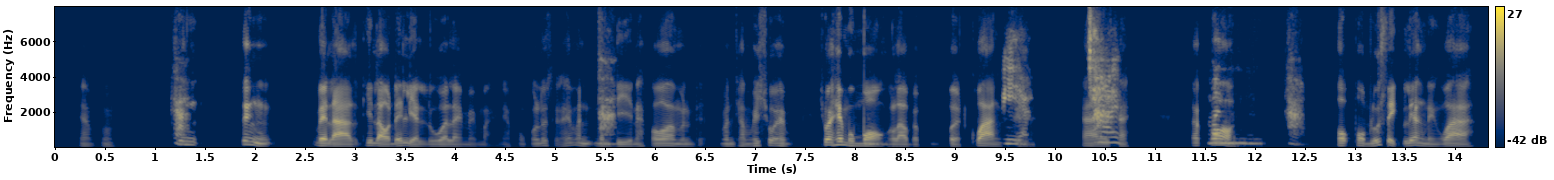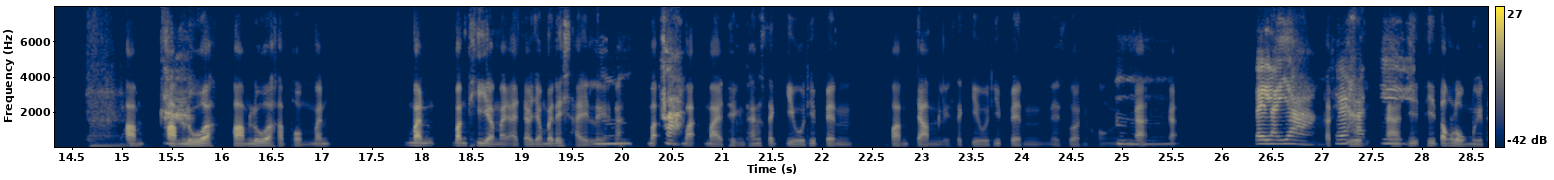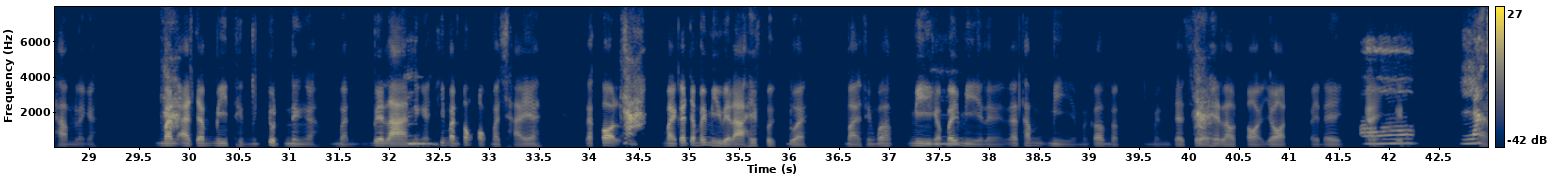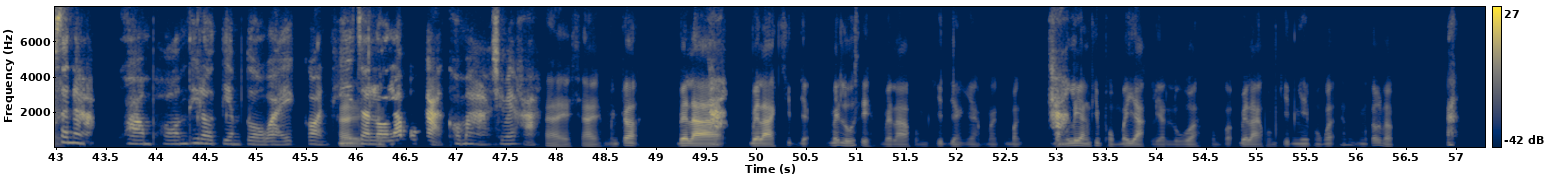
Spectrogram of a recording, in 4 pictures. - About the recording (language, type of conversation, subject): Thai, unstructured, การเรียนรู้ที่สนุกที่สุดในชีวิตของคุณคืออะไร?
- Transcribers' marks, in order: "ผม-" said as "โผะ"; other background noise; "แล้วก็" said as "กอล"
